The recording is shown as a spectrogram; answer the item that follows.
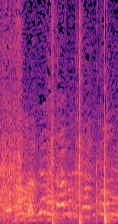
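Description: Children's voices chattering and calling out, with a couple of sharp knocks about a second in and a little later.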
